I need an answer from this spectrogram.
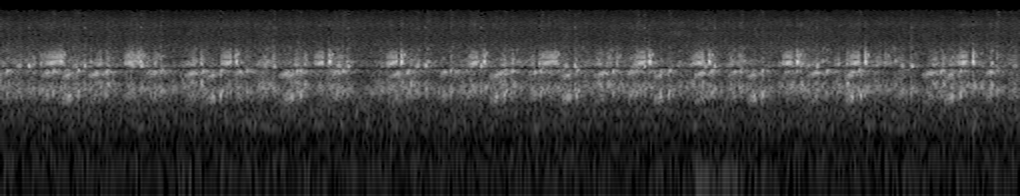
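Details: Frogs croaking in a pond: a dense chorus of rasping, pulsed croaks overlapping in a mid-to-high register, swelling in bursts roughly twice a second, with a thin steady whine running underneath throughout.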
